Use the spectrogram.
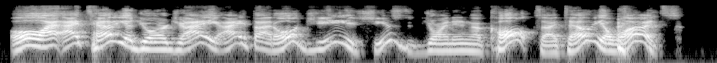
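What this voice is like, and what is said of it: Put-on Midwestern American accent. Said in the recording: “I'm loving her accent, dude... I love that Midwest accent. I have so much fun doing it.”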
